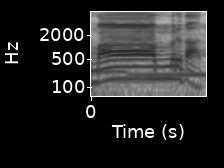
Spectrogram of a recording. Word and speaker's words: मामृतात्: सीधा मामृतात् लिखते हैं बाकी इसमें आ का उच्चारण होता है मा अमृता मा अमृता यह उच्चारण सही होता है अगर आप गलत उच्चारण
